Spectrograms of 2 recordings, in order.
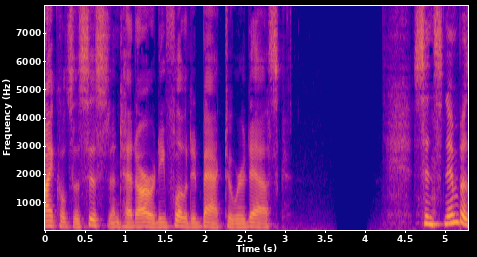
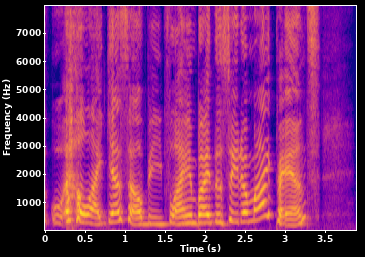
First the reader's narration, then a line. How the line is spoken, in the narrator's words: he added with a heartfelt laugh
